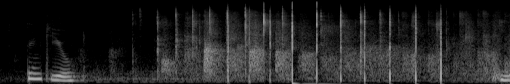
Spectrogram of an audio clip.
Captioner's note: audience applauding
